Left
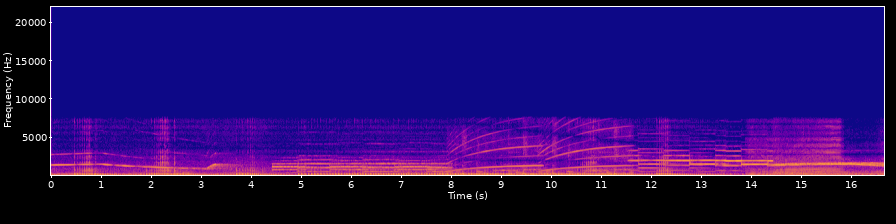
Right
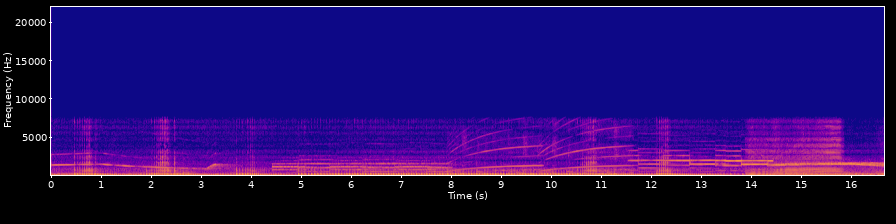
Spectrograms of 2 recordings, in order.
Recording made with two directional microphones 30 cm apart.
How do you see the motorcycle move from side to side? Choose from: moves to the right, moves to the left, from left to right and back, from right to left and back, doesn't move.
doesn't move.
